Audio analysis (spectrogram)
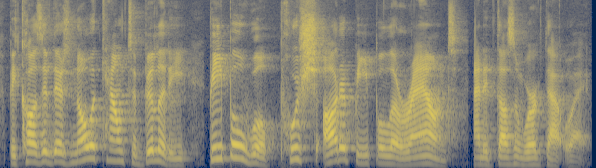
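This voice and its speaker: A man's voice: fairly high pitch, fairly bright tone. A middle-aged man from Belgium, a business coach, telling his own story to camera in an earnest, reflective way from a couch indoors. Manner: earnest, reflective, measured delivery.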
